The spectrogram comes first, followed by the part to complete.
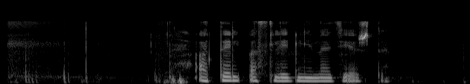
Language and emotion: Russian, neutral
